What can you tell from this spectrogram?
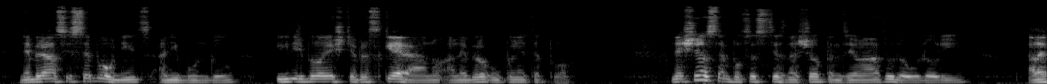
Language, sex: Czech, male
